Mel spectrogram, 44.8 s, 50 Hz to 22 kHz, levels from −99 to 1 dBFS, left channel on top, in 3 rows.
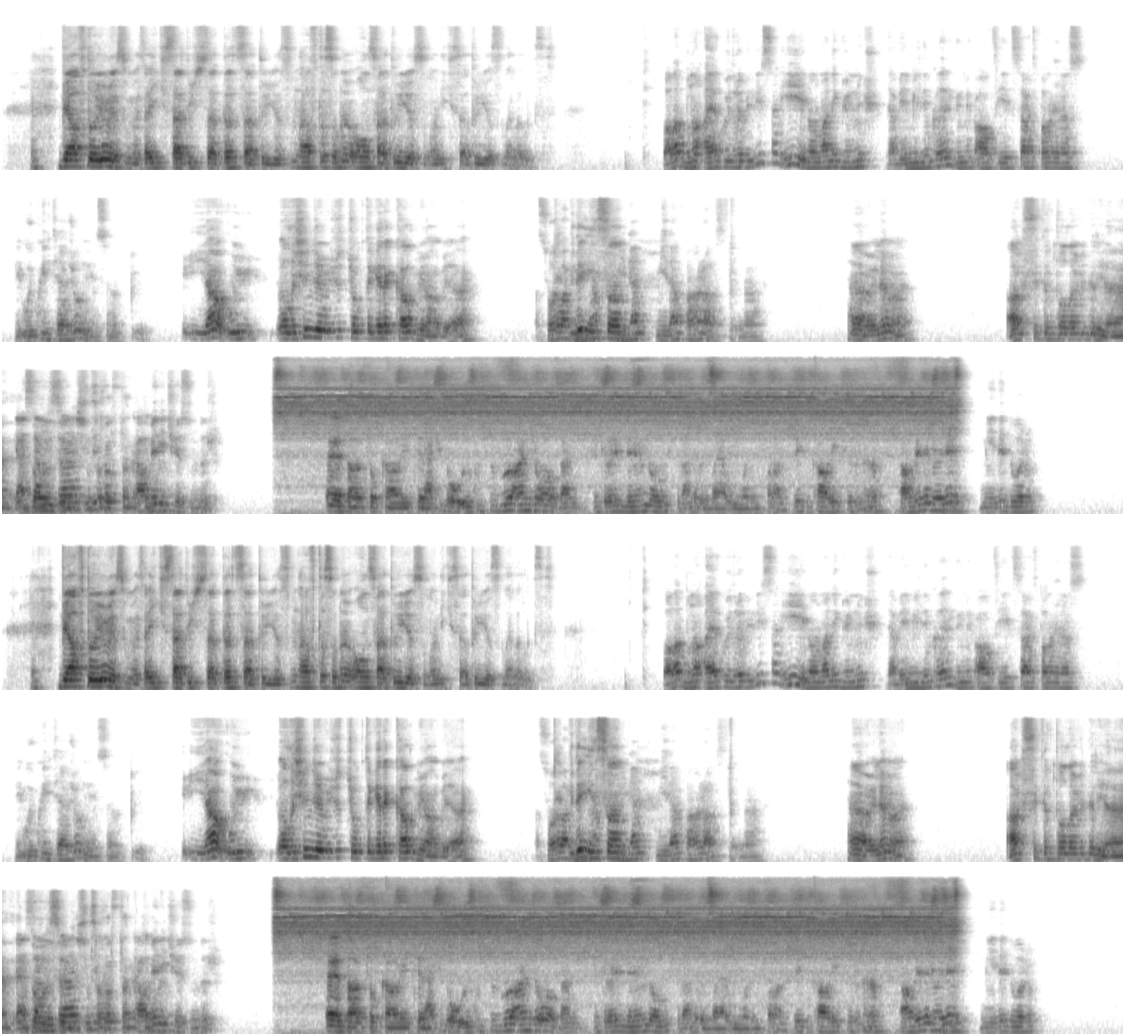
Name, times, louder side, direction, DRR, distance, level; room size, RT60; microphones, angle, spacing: voice 1, 0.8-7.0 17.4-18.3 18.6-21.2 22.5-23.3 26.2-27.0 28.3-30.9 31.2-31.9 34.2-35.6 41.4-41.6, right 2 dB, 80° right, 0.5 m, -31 dB
voice 2, 8.8-14.4 15.1-16.5 22.2-25.0 30.1-32.7 35.5-41.4 41.9-43.6, right 1 dB, 50° left, 1.2 m, -38 dB
sound 1, 33.5-42.6, right 3 dB, 40° right, 0.8 m, -28 dB
2.7 x 2.2 x 3.8 m
head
